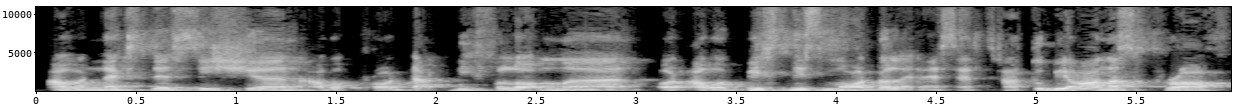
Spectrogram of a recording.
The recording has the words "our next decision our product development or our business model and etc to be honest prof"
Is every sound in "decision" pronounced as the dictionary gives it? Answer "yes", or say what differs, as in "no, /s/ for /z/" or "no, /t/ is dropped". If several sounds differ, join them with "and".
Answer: no, /ʃ/ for /ʒ/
